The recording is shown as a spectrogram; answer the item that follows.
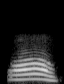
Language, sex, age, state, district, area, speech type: Assamese, female, 30-45, Assam, Sivasagar, rural, conversation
